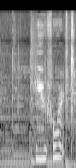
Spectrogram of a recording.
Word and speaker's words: Beaufort: The Yale of Beaufort.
